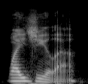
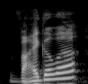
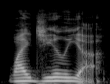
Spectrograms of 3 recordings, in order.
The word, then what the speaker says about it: weigela: the name of this shrub is pronounced weigela it's named for Christian arenfeld von Weigel a German physician and professor of Botany so technically it should be pronounced vigola but again if you say that in the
